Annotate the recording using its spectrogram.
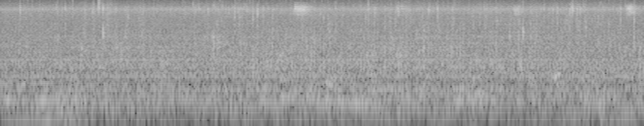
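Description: Coconut-milk fish stew simmering in a frying pan, a steady bubbling hiss, with a few light clicks of a spatula against the pan as the sauce is spooned over.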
